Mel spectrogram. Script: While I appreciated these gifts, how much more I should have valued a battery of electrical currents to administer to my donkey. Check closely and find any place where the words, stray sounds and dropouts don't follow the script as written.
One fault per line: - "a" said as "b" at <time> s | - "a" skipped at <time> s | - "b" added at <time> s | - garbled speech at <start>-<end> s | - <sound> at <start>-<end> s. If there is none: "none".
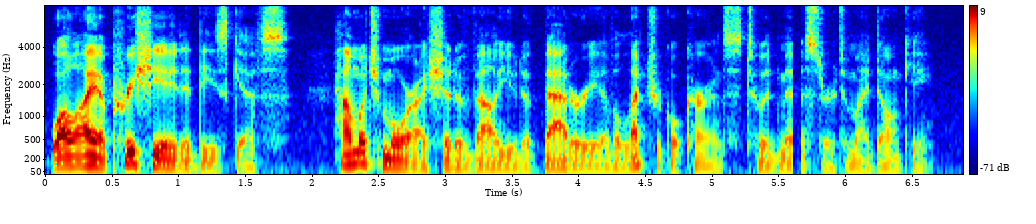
- dropout at 5.6-5.7 s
